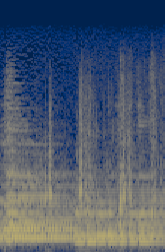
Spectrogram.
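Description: Dramatic film score: a held chord comes in suddenly and shifts lower about a second in, with a few soft knocks under it.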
